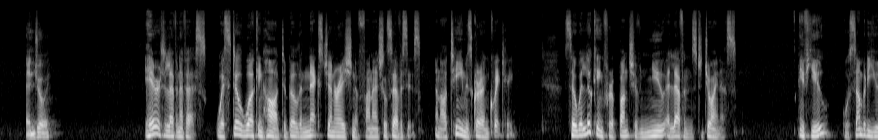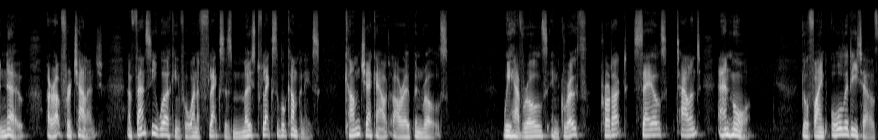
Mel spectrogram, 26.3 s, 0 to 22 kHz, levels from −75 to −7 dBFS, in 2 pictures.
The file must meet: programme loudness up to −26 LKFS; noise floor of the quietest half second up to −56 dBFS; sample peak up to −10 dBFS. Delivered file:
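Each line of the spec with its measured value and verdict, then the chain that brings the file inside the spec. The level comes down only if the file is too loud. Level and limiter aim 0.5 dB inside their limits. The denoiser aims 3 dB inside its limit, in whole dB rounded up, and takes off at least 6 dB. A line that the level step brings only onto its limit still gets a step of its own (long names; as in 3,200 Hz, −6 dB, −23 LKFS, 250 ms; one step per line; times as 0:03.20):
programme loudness −23.0 LKFS: out of spec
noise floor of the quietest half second −61 dBFS: in spec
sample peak −4.5 dBFS: out of spec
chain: level −3.5 dB
brickwall limiter −10.5 dBFS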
